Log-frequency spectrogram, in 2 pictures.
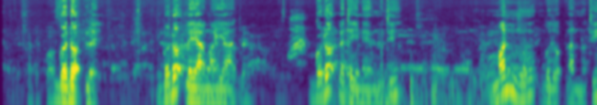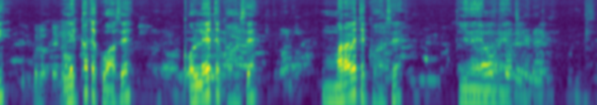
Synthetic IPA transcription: ɡɔd̪ɔʔlɛ | ɡɔd̪ɔʔlɛjaːmɐjːaːt̪ | ɡɔd̪ɔʔːɛt̪ɛjɪne̞ːmːɔt̪ɪ | mɐnːuːɡɔd̪ɔʔlɐnːɔt̪ɪ | lɛkːɐt̪ɛkʊwaːs̬ɛ | kʼɔlːe̞ːt̪ɛkʊhaːsɛ | mɐɾɐwɛt̪ɛkʊhaːsɛ | jɪneːmːɔɾe̞ːt̪

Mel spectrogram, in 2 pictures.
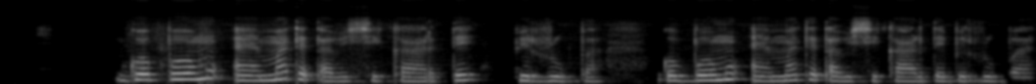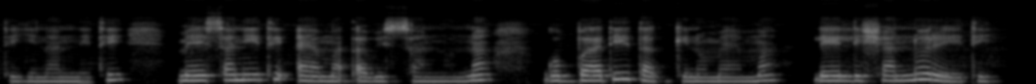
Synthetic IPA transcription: ɡɔbːo̞ːmʊɐjmːɐt̪ɛt̪ʼɐβɪʃːɪkaːɾd̪ɛ | b̥ɪrːʊbːɐ | ɡɔbːo̞ːmʊʔɐjmːɐt̪ɛt̪ʼɐwɪsːɪkaːɾd̪ɛbɪrːʊbːaːt̪ɪjɪnɐnːɛt̪ɪme̞ːsːɐniːt̪ɪʔɐjɐmːɐt̪ʼɐwɪsːɐnːɔnːɐɡɔbːaːd̪iːd̪ɐɡːɪnɔmɐjmːɐ | le̞ːlːɪʃɐnːɔɾe̞ːt̪ɪ

